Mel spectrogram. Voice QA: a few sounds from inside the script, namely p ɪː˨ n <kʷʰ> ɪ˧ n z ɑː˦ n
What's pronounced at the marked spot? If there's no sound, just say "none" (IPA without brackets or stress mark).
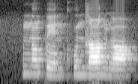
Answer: kʷʰ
